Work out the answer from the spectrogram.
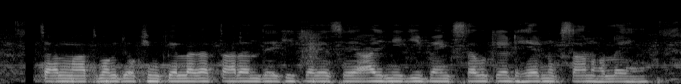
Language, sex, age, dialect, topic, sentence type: Magahi, male, 18-24, Southern, banking, statement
